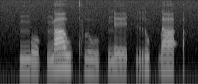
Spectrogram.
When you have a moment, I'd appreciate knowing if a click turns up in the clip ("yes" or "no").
no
